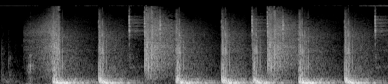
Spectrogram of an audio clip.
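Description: A rapid series of heavy thumps, about eight in a row at a steady half-second rhythm, loud, as a chair is raised in height. No one speaks.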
